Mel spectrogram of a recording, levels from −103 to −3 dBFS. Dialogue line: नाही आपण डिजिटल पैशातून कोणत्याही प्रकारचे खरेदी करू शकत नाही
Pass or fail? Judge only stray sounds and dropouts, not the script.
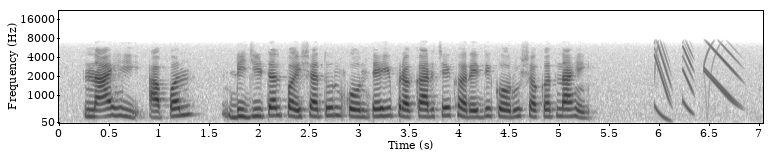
fail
